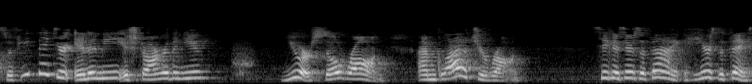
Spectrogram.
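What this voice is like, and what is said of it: Oklahoma accent. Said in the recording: “excuse my accent there with Oklahoma. Sometimes I have to cover that up.”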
